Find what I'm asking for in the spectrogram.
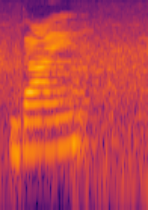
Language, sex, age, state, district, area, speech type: Hindi, female, 18-30, Madhya Pradesh, Seoni, urban, read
